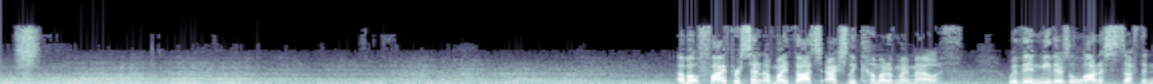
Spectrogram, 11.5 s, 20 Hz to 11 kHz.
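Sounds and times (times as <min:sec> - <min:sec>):
airplane passing overhead: 0:00.0 - 0:11.5
speech: 0:06.8 - 0:11.5.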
